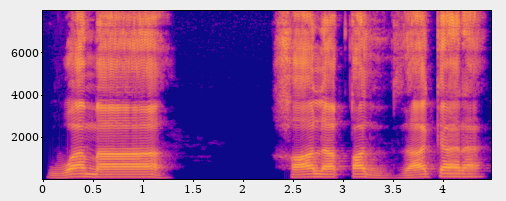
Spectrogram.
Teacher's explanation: زال پر سٹریس ہونا ہے، زور ہی آنا ہے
